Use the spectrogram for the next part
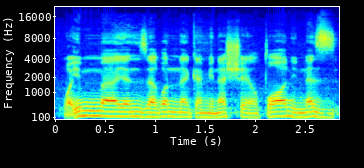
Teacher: Cara membacanya adalah ketika dalam menyebutkannya, mendengungkannya, kita sudah siap-siap untuk membaca huruf selanjutnya yakni huruf za. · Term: ikhfa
